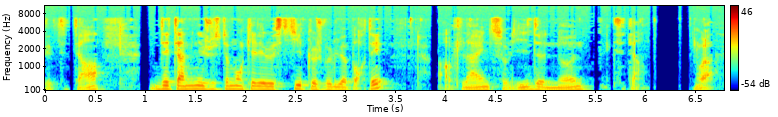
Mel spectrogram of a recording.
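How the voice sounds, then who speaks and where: A man teaching a screen-recorded software tutorial in a chatty way, with many fillers. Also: fairly low pitch, slightly rough, lo-fi sound. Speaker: web design instructor.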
